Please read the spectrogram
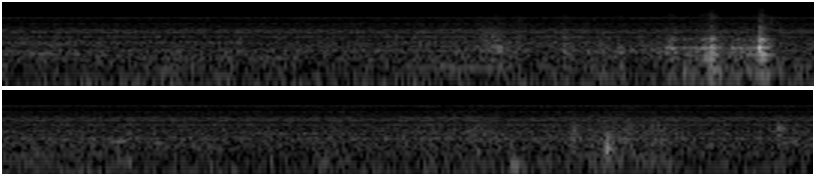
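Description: Steady low hiss of room and recording noise, with a few soft rustles and clicks from a paper towel being handled. The clicks cluster a few seconds in, with the loudest about halfway through, and one more comes near the end.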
